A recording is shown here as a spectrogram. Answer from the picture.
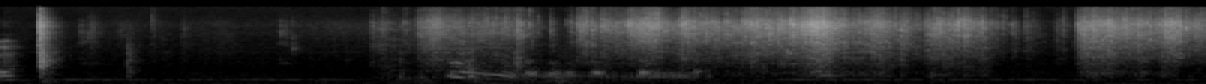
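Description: A sharp knock on a wooden desk as a small part is set down, then plastic packaging crinkling in two long stretches as a camera battery is unwrapped.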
